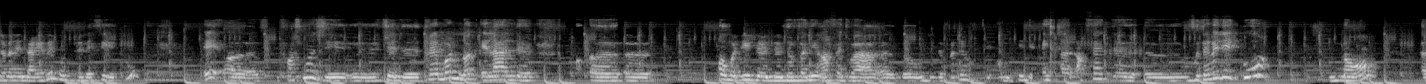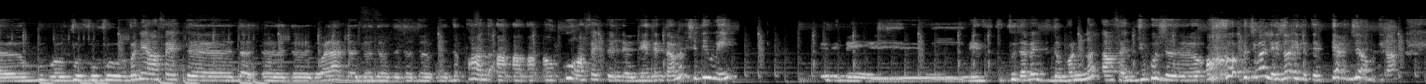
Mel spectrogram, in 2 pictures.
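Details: Young woman student from Senegal living in France, speaking French, working to overcome her stutter; stuttering.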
